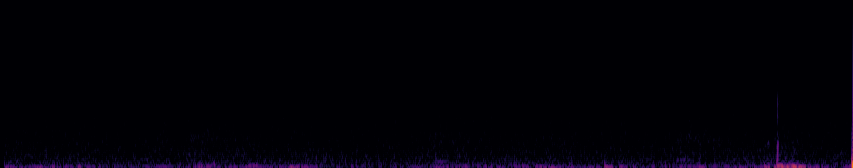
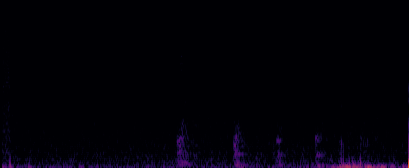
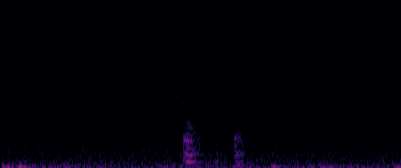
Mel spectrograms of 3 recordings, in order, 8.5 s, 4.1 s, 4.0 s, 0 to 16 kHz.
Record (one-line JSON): {"exhalation_length": "8.5 s", "exhalation_amplitude": 2453, "exhalation_signal_mean_std_ratio": 0.13, "three_cough_length": "4.1 s", "three_cough_amplitude": 2442, "three_cough_signal_mean_std_ratio": 0.14, "cough_length": "4.0 s", "cough_amplitude": 64, "cough_signal_mean_std_ratio": 0.82, "survey_phase": "beta (2021-08-13 to 2022-03-07)", "age": "18-44", "gender": "Male", "wearing_mask": "No", "symptom_none": true, "smoker_status": "Never smoked", "respiratory_condition_asthma": false, "respiratory_condition_other": false, "recruitment_source": "REACT", "submission_delay": "0 days", "covid_test_result": "Negative", "covid_test_method": "RT-qPCR"}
